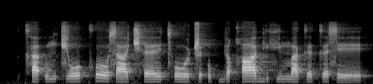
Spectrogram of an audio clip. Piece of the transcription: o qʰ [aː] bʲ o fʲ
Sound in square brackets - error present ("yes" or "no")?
no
